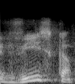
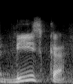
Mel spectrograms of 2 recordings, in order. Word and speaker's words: Visca: Dizem as más línguas do Parnamirim que o nome do lugar é Visca, porque é espanhol, porque o V tem som de B e a pronúncia certa é Bisca, que vem de biscate, né?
